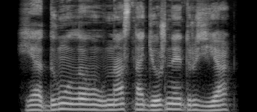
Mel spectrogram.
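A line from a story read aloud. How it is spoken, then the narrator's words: Muttering woman. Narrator (Russian): пробормотала переплетчица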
